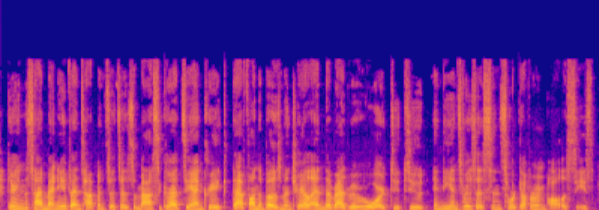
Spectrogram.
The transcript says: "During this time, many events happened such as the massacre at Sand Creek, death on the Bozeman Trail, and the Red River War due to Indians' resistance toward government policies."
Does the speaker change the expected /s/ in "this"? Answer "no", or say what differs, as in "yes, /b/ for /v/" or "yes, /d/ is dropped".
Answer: yes, /s/ is dropped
